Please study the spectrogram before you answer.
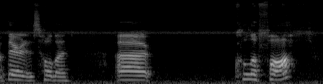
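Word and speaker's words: Qlipoth: Quilifoth? Quilifoth? Yeah, because that's a foth at the end. So Quilifoth? Okay. Something like that.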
